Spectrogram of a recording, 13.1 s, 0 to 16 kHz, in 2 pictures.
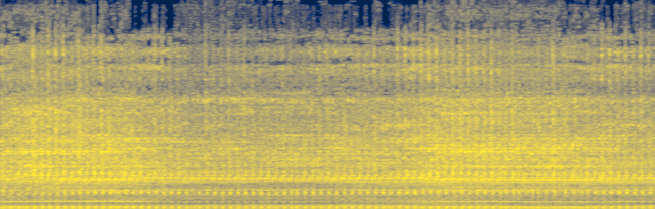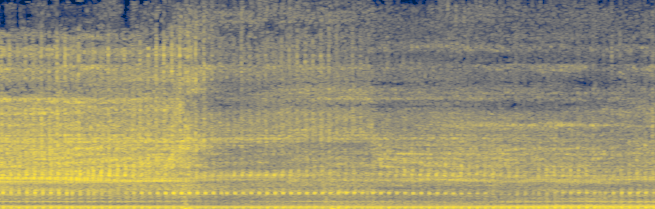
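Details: Vintage Honda Squash (AB11-1064) 12V moped with electric starter, running test: small single putters at an even, steady idle with no knocks, ticks or misses; no abnormal engine noise, quiet and healthy.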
